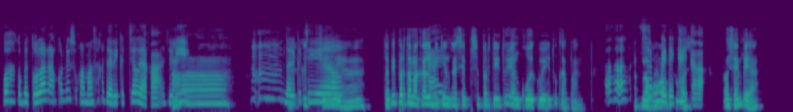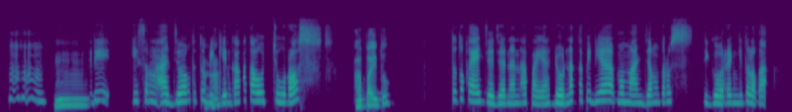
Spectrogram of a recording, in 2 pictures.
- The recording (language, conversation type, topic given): Indonesian, unstructured, Pernahkah kamu menemukan hobi yang benar-benar mengejutkan?
- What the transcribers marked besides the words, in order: tapping; other background noise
